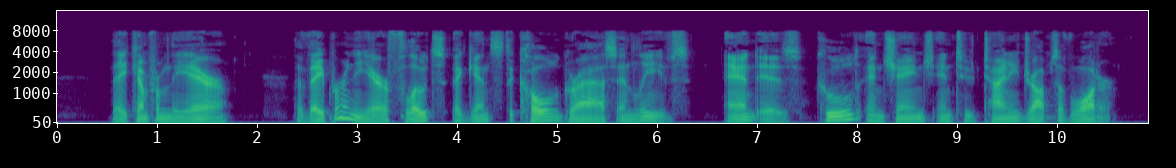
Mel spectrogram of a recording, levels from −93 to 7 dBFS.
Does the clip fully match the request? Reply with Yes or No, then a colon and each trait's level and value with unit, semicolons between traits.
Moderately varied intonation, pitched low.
Yes: average, 3.3 semitones; very low, 90 Hz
